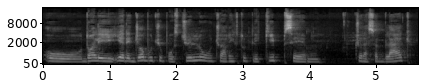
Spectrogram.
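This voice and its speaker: A young African woman studying social work shares a personal testimony hesitantly, pausing often and restarting. Her voice is low and warm in tone.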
